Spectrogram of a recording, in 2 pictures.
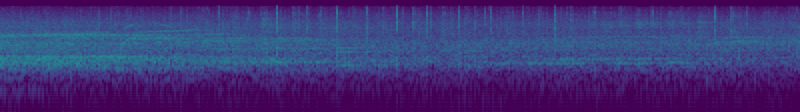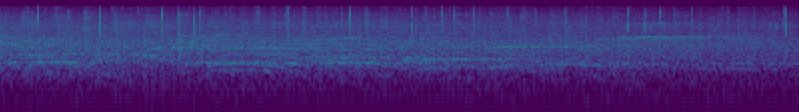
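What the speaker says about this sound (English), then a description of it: "How about a really loud round of applause for our newest graduates?" A large crowd applauds the new graduates at a Clemson University spring evening commencement, sustained clapping mixed with a few cheers that swells at first and then holds steady, broad and reverberant across a big hall.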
